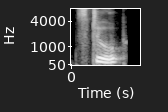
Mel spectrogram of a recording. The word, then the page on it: stoep: Indian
